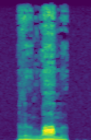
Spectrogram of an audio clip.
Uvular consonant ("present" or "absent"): absent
